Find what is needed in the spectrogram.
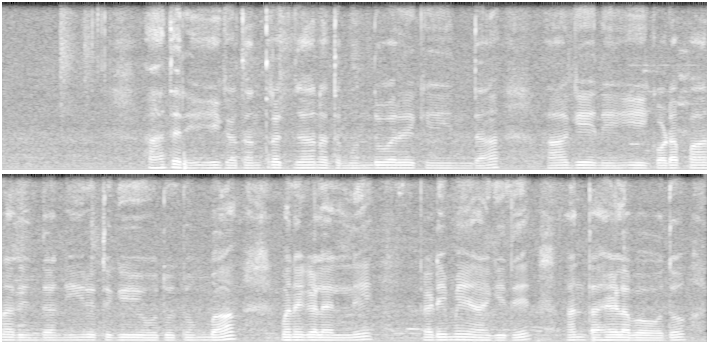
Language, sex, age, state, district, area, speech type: Kannada, male, 18-30, Karnataka, Shimoga, rural, spontaneous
